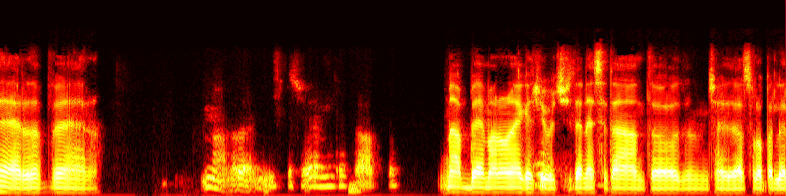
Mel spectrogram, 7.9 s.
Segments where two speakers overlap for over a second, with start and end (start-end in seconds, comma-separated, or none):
none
